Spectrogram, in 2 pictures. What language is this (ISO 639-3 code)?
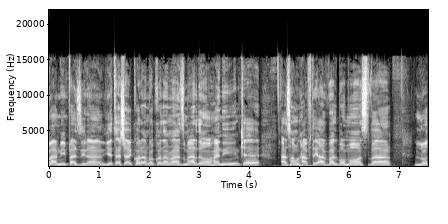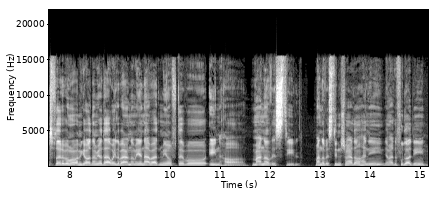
fas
